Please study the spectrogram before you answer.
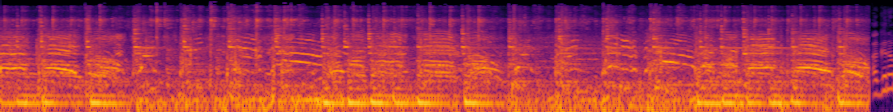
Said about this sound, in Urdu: Frere hall پر نکالی گئی اس rally میں سول سوسائٹی خواجہ سراہوں اور ماحولیات کے حوالے سے کام کرنے والی این جی او سمیت بڑی تعداد میں نوجوان مرد و خواتین نے شرکت کی اور ماحول بچاؤ فصل فیول نہیں ماحول دوست ایندھن کے نعرے لگائے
